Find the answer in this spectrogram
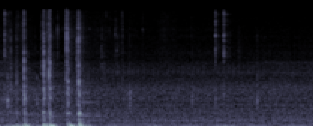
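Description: Computer keyboard typing: a quick run of keystrokes over the first second or so, then a few scattered clicks.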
